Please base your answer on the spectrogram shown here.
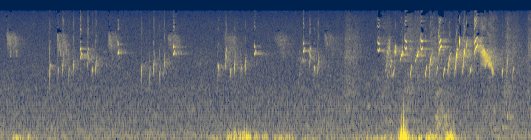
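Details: European goldfinch song: thin, tinkling high twitters and chirps repeated in quick succession over a steady background hiss, with low rumbling noise and a brief louder burst near the end.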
